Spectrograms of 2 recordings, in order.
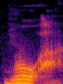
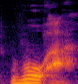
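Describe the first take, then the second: First: The middle T is a glottal stop. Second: The same.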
